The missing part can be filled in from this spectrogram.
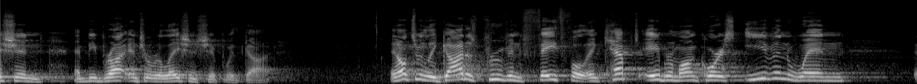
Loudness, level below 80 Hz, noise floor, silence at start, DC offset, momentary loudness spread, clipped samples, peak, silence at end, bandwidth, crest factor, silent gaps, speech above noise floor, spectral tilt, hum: -21 LUFS; -70 dBFS; -60 dBFS; 0 s; under 0.1%; 13 LU; under 0.1%; -4 dBFS; 0 s; 13.5 kHz; 18 dB; none; 40 dB; -6 dB/octave; none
